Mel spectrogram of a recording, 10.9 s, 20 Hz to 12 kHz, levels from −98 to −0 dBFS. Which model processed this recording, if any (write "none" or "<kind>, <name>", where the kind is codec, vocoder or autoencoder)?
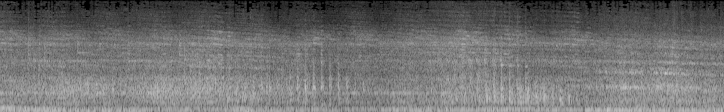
none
